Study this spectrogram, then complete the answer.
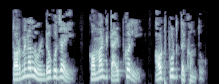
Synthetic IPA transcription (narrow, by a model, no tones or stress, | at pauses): ʈɔɾminalwiɳɖokud͡ʒaj | kɔmaɳɖʈajpkɔɾḭ | awʈpuʈd̪ekʰɔnt̪u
